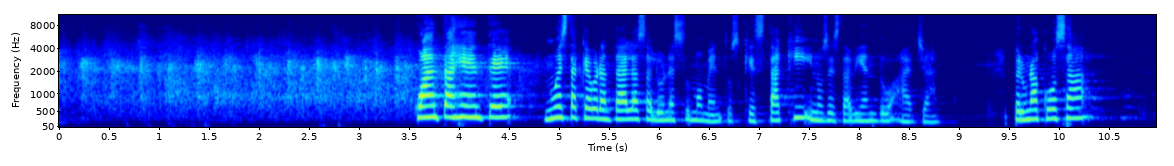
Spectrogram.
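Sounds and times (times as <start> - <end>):
audience applause: 0.0 - 3.8
speech: 3.6 - 8.9, 9.6 - 10.4.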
